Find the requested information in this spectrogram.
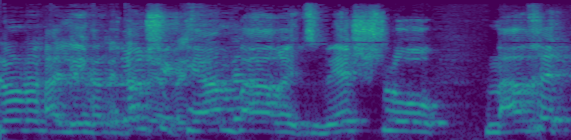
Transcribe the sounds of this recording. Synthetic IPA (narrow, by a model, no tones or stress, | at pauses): lonaljevaadaʃekajambaaʁet͡svejeʃlo̞maːʁeχet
